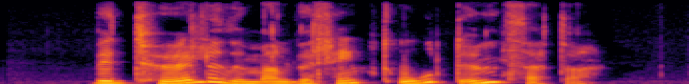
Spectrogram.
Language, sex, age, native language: Icelandic, female, 20-29, Serbo-Croatian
